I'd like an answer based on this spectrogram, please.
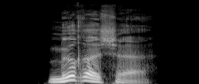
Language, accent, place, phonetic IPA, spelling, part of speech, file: German, Germany, Berlin, [ˈmʏʁɪʃə], mürrische, adjective, De-mürrische.ogg
- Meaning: inflection of mürrisch: 1. strong/mixed nominative/accusative feminine singular 2. strong nominative/accusative plural 3. weak nominative all-gender singular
